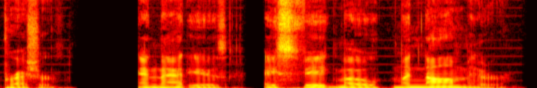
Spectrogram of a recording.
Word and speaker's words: sphygmomanometer: and that is a sphygmomanometer. S-P-H-Y-G-M-O-M-A-N-O-M-E-T-E-R. Sphygmomanometer. And it helps if you parse it into pieces to spell it. The sphig is S-P-H-Y-G, mo, M-O, ma, M-A, nom, N-O-M, and then E-T-E-R.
